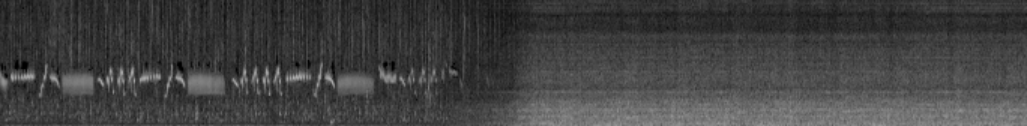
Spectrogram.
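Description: A songbird singing in quick repeated phrases of chirps and short buzzy notes for about six seconds. Then a steady rushing noise swells up and takes over.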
